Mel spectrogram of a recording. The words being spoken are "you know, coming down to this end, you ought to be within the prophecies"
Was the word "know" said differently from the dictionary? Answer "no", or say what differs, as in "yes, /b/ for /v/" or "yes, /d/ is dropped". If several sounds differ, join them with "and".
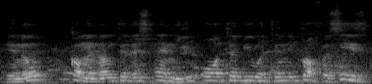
no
